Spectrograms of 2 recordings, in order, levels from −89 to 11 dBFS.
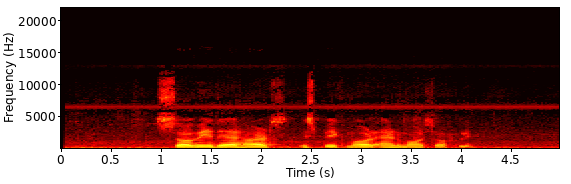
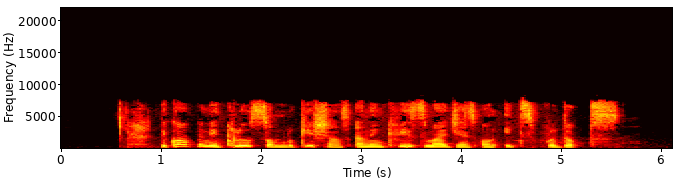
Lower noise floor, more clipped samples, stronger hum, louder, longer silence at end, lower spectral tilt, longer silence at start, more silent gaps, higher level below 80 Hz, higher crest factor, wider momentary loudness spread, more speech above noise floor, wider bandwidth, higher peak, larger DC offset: second, -49 dBFS vs -82 dBFS; neither; neither; about the same, -19 LUFS vs -17 LUFS; first, 0.85 s vs 0.55 s; first, -7.5 dB/octave vs -4 dB/octave; second, 0.2 s vs 0.55 s; neither; about the same, -54 dBFS vs -54 dBFS; about the same, 18 dB vs 16 dB; first, 17 LU vs 11 LU; second, 30 dB vs 65 dB; first, 11.5 kHz vs 8 kHz; about the same, -4 dBFS vs -2 dBFS; neither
